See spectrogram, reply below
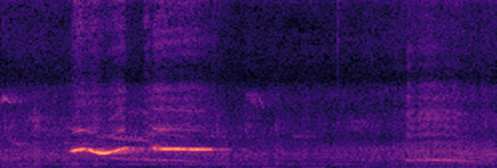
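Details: Green Alexandrine parakeet kept as a talking pet, playing with toys, gives two loud pure whistles: the first wavers down and up, the second is held level, then a faint lower note follows; background hum.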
